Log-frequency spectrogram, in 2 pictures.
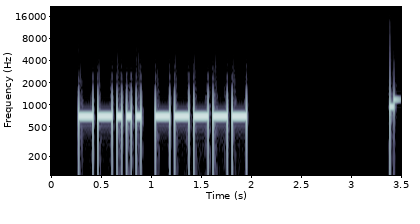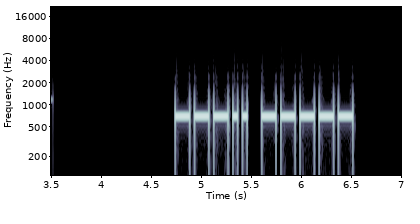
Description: Morse code, heard as a keyed tone, about 25 wpm, 700 Hz. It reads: 70 80
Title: Numbers - 2-Digit 25wpm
